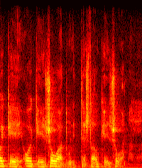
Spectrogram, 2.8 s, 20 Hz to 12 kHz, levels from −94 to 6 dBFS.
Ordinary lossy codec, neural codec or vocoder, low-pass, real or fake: none; none; none; real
